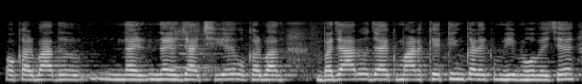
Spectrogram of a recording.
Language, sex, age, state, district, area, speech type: Maithili, female, 60+, Bihar, Begusarai, rural, spontaneous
